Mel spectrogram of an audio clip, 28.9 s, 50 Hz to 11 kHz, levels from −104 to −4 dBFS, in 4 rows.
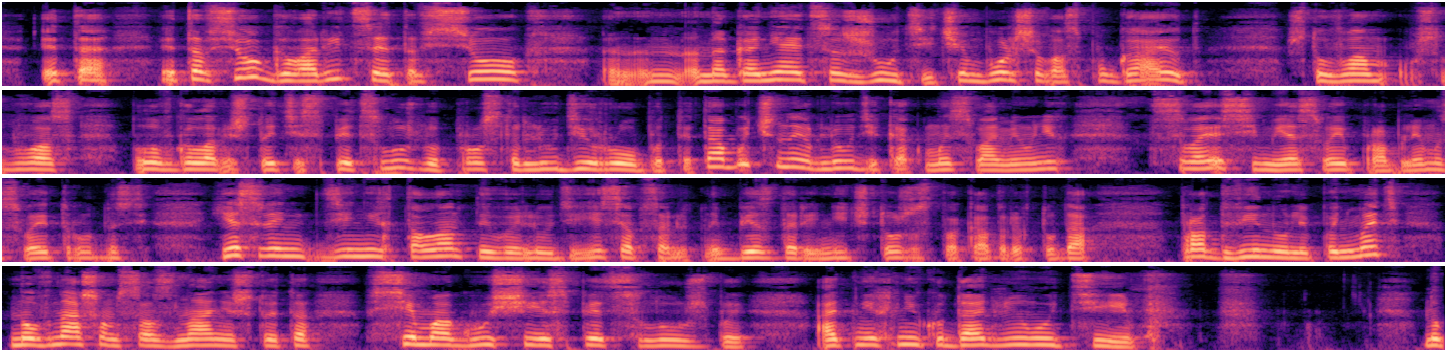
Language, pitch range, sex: Russian, 180-230 Hz, female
